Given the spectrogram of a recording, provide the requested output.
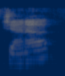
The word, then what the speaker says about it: Jeanna: And there's this woman I follow who is, I believe it's pronounced Jenna, J-E-A-N-N-A, Kadlec, K-A-D-L-E-C.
